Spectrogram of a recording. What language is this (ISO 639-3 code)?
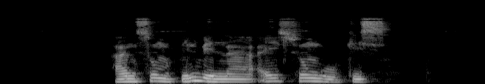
mse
